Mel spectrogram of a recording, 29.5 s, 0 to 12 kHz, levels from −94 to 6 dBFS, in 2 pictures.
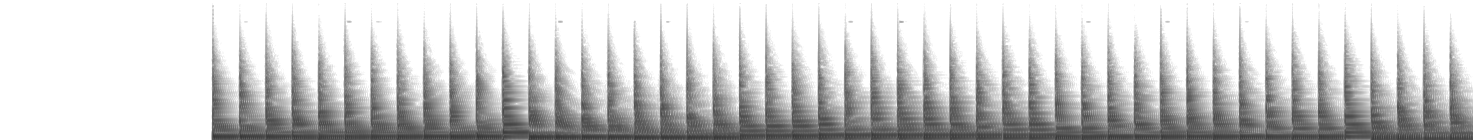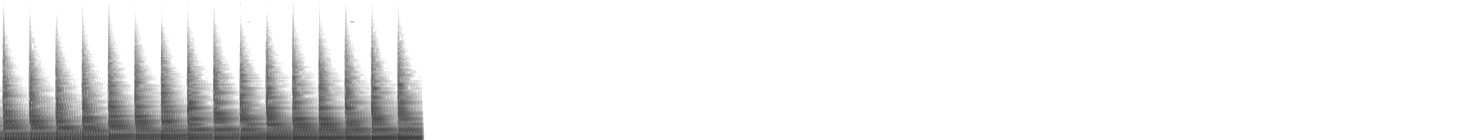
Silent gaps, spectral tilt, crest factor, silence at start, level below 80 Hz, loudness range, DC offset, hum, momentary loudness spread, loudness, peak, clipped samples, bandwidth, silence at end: none; -10.5 dB/octave; 18 dB; 2.1 s; -28 dBFS; 4 LU; 0.1%; none; 3 LU; -22 LUFS; -6 dBFS; under 0.1%; 4.8 kHz; 10.5 s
